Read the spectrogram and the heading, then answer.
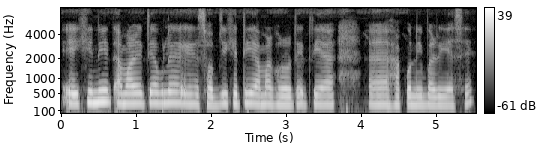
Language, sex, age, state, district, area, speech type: Assamese, female, 30-45, Assam, Charaideo, rural, spontaneous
